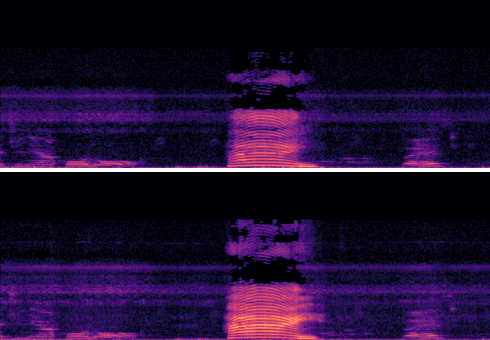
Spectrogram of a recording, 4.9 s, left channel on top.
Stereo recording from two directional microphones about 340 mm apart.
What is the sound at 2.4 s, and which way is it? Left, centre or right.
Baby cry, centre.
